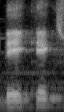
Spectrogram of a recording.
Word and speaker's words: DE-CIX: so it's called Uh day kcks with a whether it is written like C but pronounced with the K so it is the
